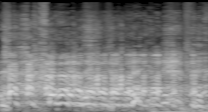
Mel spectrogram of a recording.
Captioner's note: impossible laugher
